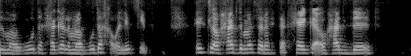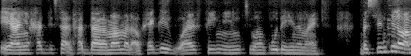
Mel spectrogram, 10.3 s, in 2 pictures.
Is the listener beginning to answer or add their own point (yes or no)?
no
